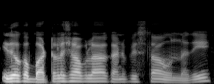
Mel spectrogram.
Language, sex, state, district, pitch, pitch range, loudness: Telugu, male, Telangana, Komaram Bheem, 135 Hz, 120-145 Hz, -18 LUFS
